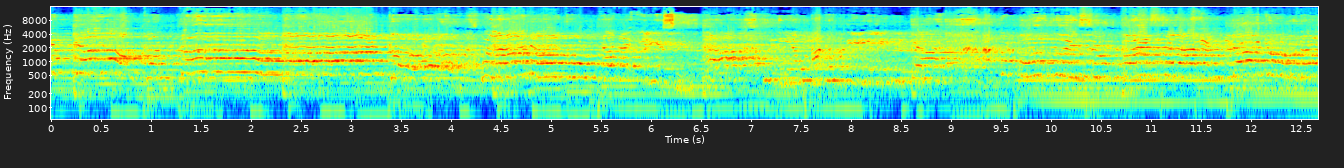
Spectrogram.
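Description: A female pop singer singing live into a handheld microphone over instrumental backing, her melody sliding between held notes above a steady bass line.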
